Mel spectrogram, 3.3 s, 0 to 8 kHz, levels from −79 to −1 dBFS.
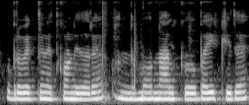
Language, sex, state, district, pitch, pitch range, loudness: Kannada, female, Karnataka, Bangalore, 180 Hz, 175-185 Hz, -11 LUFS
